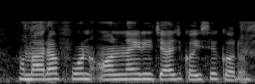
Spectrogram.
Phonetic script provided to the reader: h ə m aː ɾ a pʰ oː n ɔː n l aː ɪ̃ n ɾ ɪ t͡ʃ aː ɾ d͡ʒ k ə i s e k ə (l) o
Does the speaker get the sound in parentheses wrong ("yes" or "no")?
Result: yes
